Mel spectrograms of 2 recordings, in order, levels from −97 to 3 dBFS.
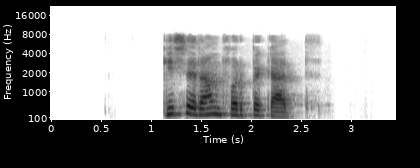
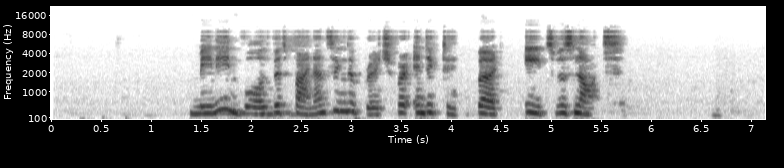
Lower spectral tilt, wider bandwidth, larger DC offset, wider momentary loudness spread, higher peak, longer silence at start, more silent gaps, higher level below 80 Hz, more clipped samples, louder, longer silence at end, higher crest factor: first, -4.5 dB/octave vs -1 dB/octave; second, 8 kHz vs 9.8 kHz; neither; about the same, 9 LU vs 7 LU; about the same, -2 dBFS vs -4 dBFS; second, 1.15 s vs 1.4 s; neither; about the same, -60 dBFS vs -64 dBFS; neither; first, -16 LUFS vs -22 LUFS; second, 1.05 s vs 1.4 s; about the same, 18 dB vs 22 dB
